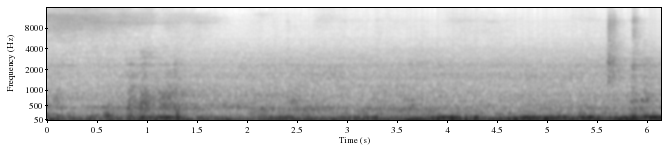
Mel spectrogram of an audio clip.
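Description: Steady low rumble of a sleeper train carriage running along the track, heard from inside the coach, with a few brief sharp sounds near the end.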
